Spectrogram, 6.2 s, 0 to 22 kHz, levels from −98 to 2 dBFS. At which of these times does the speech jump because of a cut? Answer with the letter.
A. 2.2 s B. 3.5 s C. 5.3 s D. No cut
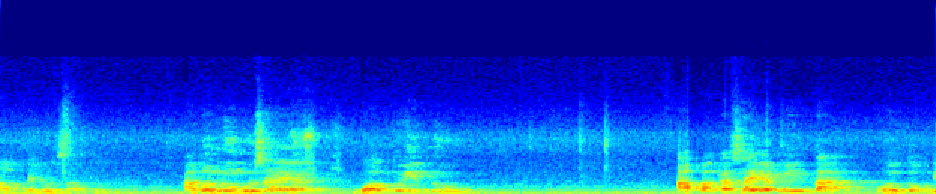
A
